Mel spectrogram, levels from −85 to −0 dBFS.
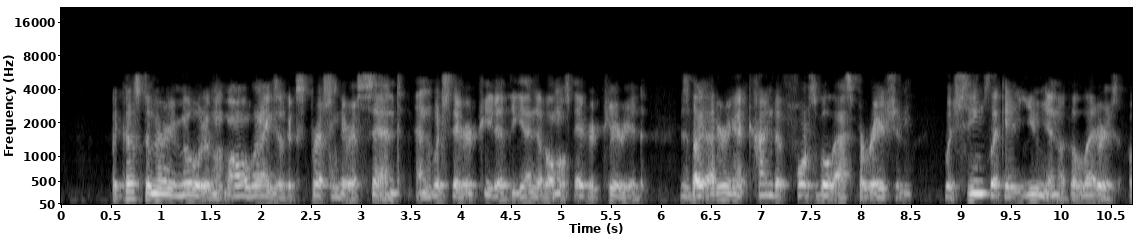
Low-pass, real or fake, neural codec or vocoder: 5.4 kHz; fake; codec, 16 kHz, 2 kbps, FreqCodec, smaller model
